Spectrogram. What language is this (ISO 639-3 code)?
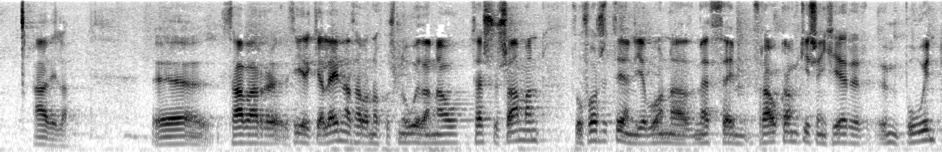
isl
